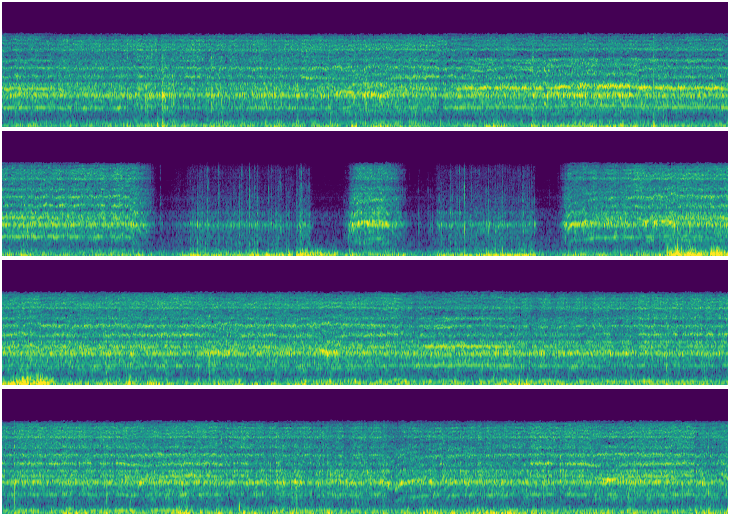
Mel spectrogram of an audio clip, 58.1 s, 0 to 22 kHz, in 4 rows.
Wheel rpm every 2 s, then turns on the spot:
160, 170, 160, 160, 160, 160, 160, 170, 120, 20, 30, 40, 30, 140, 160, 160, 160, 170, 170, 170, 170, 170, 170, 160, 170, 160, 160, 160, 160.
18-20 22-24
